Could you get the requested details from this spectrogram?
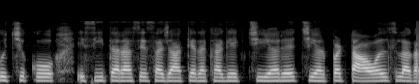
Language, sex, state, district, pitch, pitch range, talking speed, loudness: Hindi, female, Haryana, Rohtak, 170 Hz, 170-175 Hz, 230 wpm, -19 LUFS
